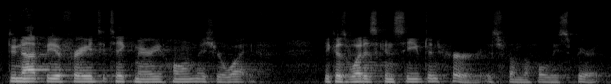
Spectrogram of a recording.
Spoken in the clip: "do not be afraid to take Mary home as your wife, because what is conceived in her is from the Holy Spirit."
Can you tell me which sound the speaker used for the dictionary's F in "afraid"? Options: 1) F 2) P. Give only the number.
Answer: 1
